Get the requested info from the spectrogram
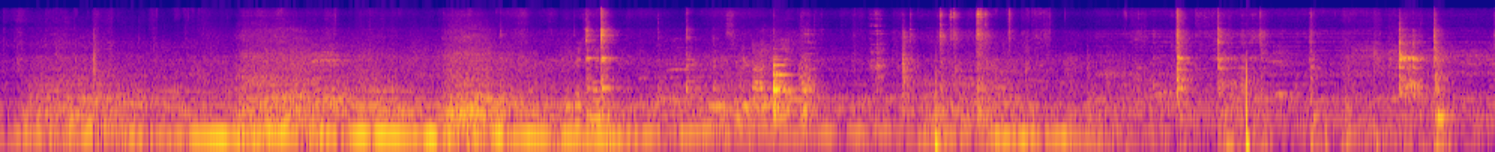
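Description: A metal spoon scraping and knocking against a wok and an aluminium pressure cooker as fried masala is scraped into boiled daal and stirred in, with sharp clinks spread through the second half. A low steady hum runs under the first half.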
